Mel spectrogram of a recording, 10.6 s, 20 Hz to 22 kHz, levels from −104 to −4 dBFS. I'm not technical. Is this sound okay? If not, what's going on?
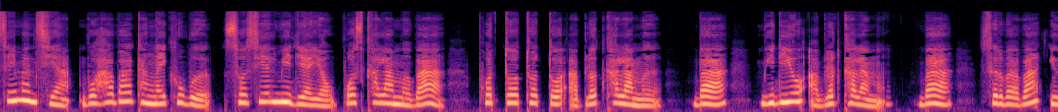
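No. Throughout the recording, s sounds in the speech have a gritty, metallic edge and come out lispy. The likely cause is HE-AAC compression, which rebuilds the treble from lower sounds instead of keeping the real thing. Nothing survives above about 15 kHz.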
